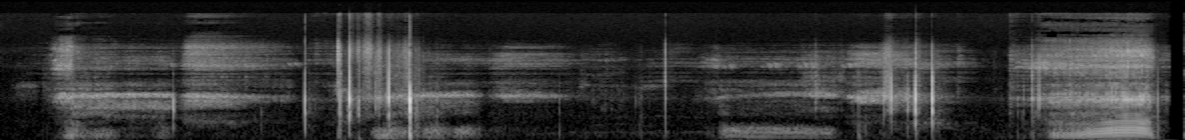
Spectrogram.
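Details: Irregular snoring with rattling, fluttery breaths, whistly tones and occasional clicks and snorts in a quiet room.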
